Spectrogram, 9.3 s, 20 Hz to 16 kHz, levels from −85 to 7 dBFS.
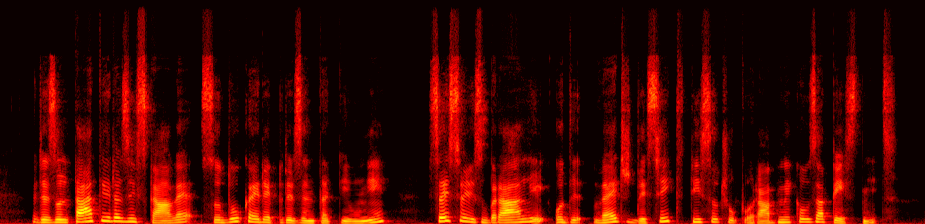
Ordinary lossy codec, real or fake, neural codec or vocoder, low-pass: Opus, 32 kbps; fake; codec, 32 kHz, 1.9 kbps, SNAC; 14.4 kHz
